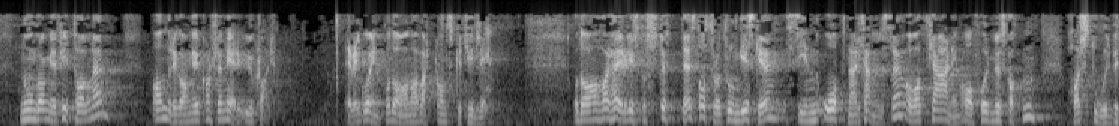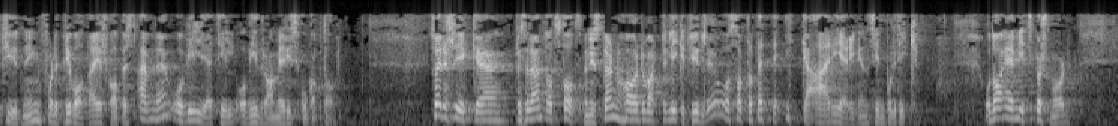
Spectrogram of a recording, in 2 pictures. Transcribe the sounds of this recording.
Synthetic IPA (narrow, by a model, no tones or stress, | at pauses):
nuːənɡɑŋːəɾfɾɪt̪ʰːɑlnə | ʔɑnd̪ɾəɡɑŋːəɾkʰɑnʂəmeːɾəʔʉːkʰlɑ̰ːɾ | jɛɡʋɪlɡoːɪnpʰɔd̪ɑhɑnhɑɾʋæʈːɡɑnskət̪ʰyːd̪əlɪ | ɔd̪ɑɦɑɾɦœʏɾəlʏst̪ʰɔst̪œt̪ːəst̪ɑːt̪sɾoːt̪ɾuːnɡɪskəsɪnoːpnəæɾçɛnːəlsəɑʋɑt̪fjæːɳɪŋɑʋfɔɾmøːskɑt̪ːn̩ | hɑɾst̪uːɾbət̪ʰyːd̪nɪŋfɔɖɛpʰɾɪʋɑːt̪əæɪəʂkɑ̰ːpəsɛʋnəɔʋɪljət̪ʰɪlɔbiːd̪ɾɑ̰ːmɛɾɪsɪ̥kʊkʰɑpɪ̥t̪ʰɑ̰ːl | sɔæɾɖ̪ɛʂɭiːkpʰɾɛsɪd̪ɛnt̪ɑt̪st̪ɑːt̪smɪnɪst̪əɳɦɑɾʋæʈːliːkət̪ʰyːd̪əlɪɔsɑkt̪ɑt̪̚d̪ɛt̪ːəʔɪkːə̰ʔæɾɛjeːɾɪŋənsɪnpʊlɪt̪ʰɪkː | ɔd̪ɑæɾmɪt̪spœʂmoːl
